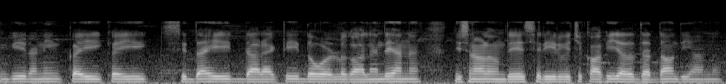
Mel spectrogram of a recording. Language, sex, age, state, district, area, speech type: Punjabi, male, 18-30, Punjab, Pathankot, rural, spontaneous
